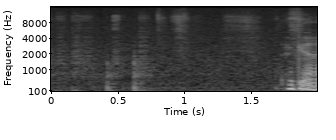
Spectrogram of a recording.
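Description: Pencil writing on paper: a wooden pencil's graphite scratching out a few short, separate strokes.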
